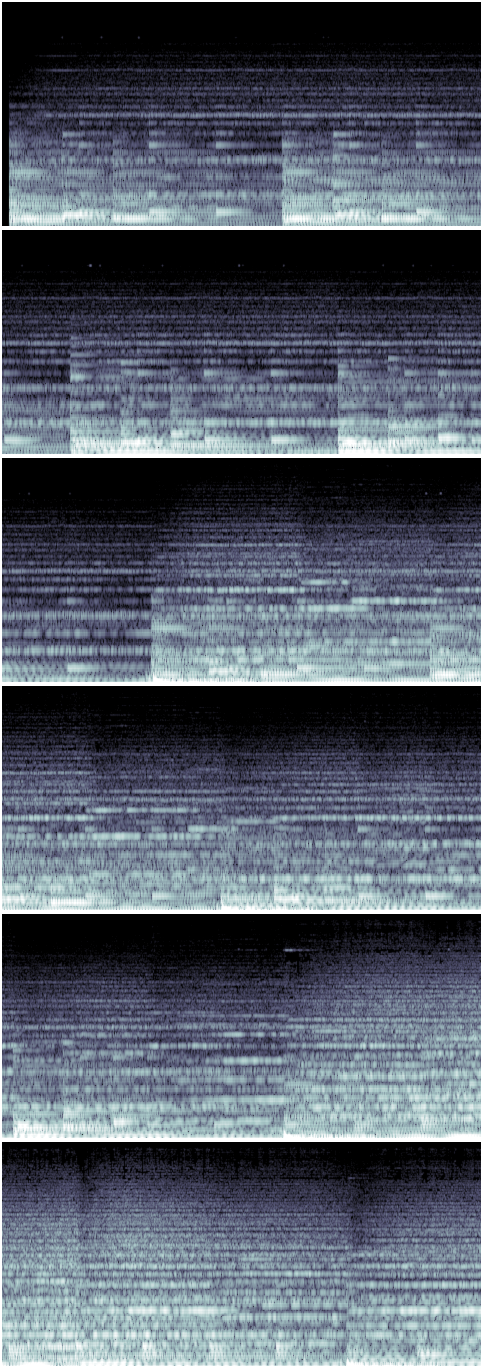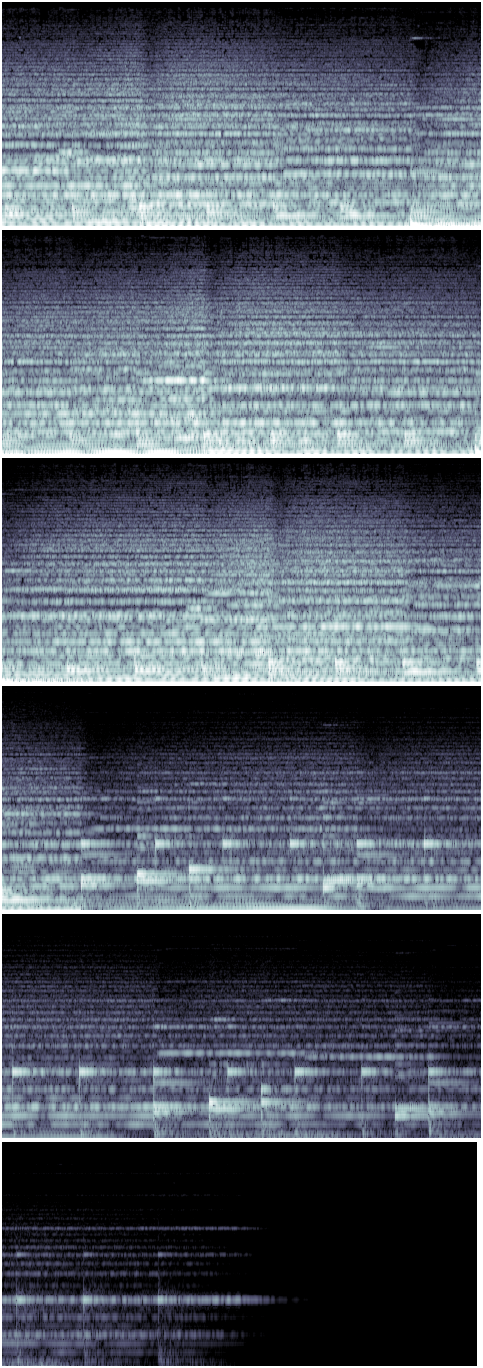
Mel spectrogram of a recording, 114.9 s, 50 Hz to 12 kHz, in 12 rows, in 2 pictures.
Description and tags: Orchestra Music
Genre: Orchestra
Track: 61/100
Percussions, String, Bass, Orchestra, background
